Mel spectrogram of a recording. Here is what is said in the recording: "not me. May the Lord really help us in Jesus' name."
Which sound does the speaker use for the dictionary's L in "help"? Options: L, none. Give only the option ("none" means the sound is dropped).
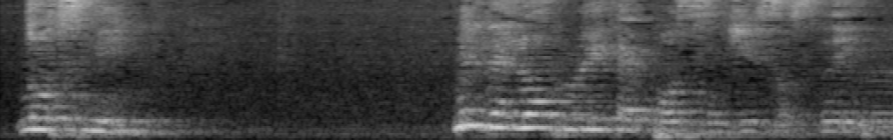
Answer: none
